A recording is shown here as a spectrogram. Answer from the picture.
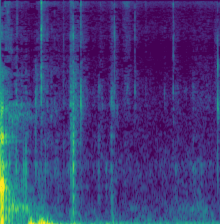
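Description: Faint, scattered small clicks and rustles of hands handling a plastic action figure, working its cape off.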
